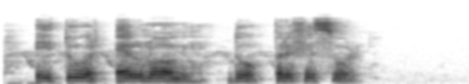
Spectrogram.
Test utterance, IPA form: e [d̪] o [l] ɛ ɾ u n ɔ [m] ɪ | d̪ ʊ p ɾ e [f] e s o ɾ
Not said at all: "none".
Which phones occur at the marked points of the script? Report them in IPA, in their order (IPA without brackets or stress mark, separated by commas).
t̪, ɾ, m, f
